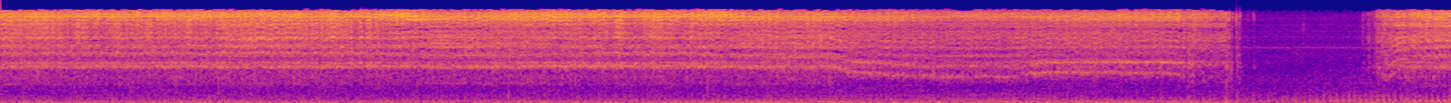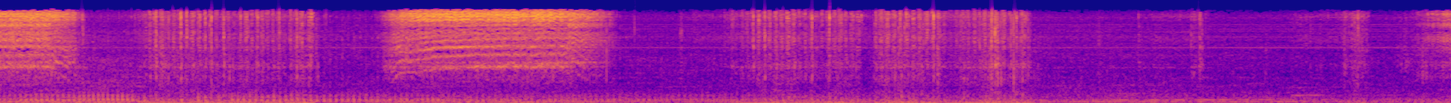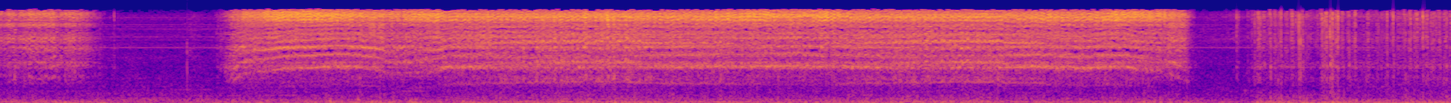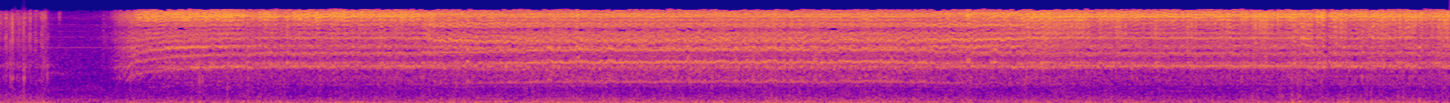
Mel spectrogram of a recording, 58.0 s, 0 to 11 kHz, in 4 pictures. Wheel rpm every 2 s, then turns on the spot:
160, 160, 160, 160, 130, 110, 20, 80, 20, 110, 30, 30, 20, 0, 10, 50, 140, 160, 160, 160, 50, 30, 90, 160, 160, 160, 160, 160, 160.
14-18 22-26 40-44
